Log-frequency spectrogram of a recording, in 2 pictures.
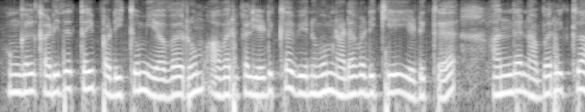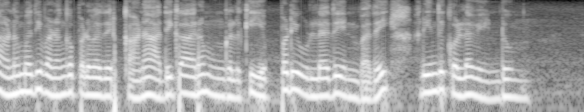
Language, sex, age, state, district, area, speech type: Tamil, female, 18-30, Tamil Nadu, Tiruvarur, urban, read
